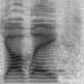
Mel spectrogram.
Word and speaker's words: Yahweh: And that word Lord, as I mentioned last week, is the Hebrew word that can be pronounced Yahweh.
